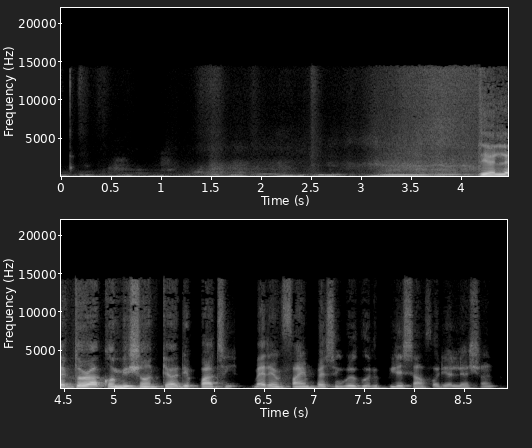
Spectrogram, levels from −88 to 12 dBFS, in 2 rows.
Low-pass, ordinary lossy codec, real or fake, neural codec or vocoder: 14.4 kHz; MP3, 64 kbps; fake; autoencoder, 48 kHz, 32 numbers a frame, DAC-VAE, trained on Japanese speech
